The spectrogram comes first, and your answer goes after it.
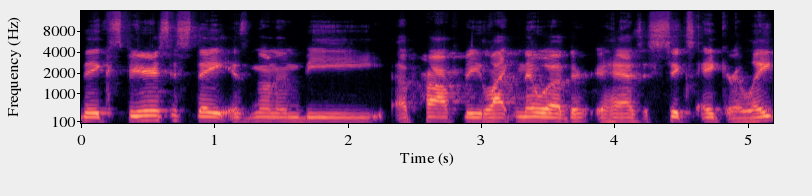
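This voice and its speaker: With a Southern US accent, a man speaks at a moderate pace and medium pitch in a bright, sharp tone, leaving hardly any pauses. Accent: Southern country twang. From US South, Mobile, Alabama. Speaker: chef. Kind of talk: casual chat. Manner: animated.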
